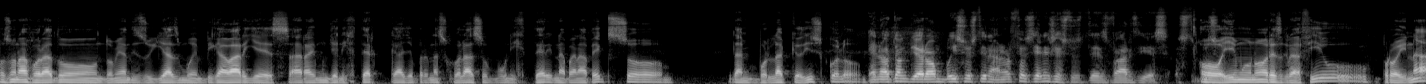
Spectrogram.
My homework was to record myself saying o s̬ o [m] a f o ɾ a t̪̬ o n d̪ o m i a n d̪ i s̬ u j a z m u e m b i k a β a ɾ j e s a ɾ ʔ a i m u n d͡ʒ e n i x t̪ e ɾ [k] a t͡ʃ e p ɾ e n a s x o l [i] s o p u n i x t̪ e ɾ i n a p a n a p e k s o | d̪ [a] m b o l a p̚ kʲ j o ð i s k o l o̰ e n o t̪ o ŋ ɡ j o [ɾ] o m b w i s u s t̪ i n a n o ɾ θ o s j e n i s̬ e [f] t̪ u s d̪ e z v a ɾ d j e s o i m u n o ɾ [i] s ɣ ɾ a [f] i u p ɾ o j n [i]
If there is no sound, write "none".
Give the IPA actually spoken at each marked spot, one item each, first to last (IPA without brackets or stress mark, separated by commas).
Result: n, k, a, a, ɾ, s, e, f, a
